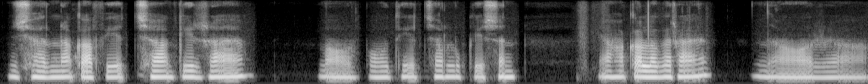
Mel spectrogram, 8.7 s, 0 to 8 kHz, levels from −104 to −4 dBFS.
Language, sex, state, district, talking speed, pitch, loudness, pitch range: Hindi, female, Chhattisgarh, Sukma, 115 wpm, 170 Hz, -23 LUFS, 165-175 Hz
